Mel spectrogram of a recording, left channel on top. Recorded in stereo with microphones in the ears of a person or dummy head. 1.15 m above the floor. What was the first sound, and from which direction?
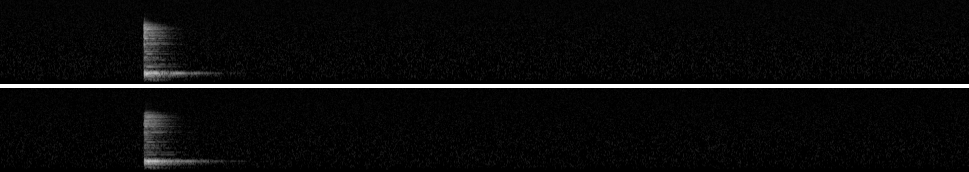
A cowbell, 75° left (ahead or behind).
